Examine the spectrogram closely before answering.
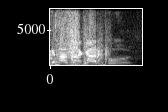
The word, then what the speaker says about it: রাজাকার: ঠিক কাক রাজাকার ঠিক ফাইজলাম রাজাকার এটা আমাদের তোকমা নয় এ রাজাকার এ ডিগ্রি আমরা ডিকশনারি পরে দেখেছি রাজাকার শব্দের অর্থ হল এটা উচ্চারণ হবে রেজাকার রেজাকার শব্দের অর্থ হল সাহায্যকারী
